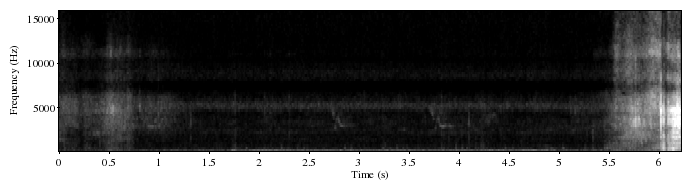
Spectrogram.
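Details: Scion xD that has power but won't crank, fuel issue suspected: a steady low electric hum runs about three seconds and stops as the fuel pump primes normally, ruling out the pump; the computer is suspected instead.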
